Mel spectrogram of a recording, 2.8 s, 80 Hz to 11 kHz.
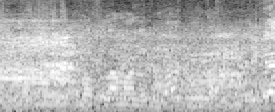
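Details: At a livestock market where Sahiwal bull calves are sold, 25 October 2025, a calf's harmonic lowing mixes with loud overlapping men's bargaining voices and crowd noise across the whole stretch.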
